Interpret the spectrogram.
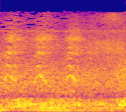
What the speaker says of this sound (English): I hope this bird does a lot more of that during this video.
